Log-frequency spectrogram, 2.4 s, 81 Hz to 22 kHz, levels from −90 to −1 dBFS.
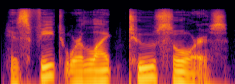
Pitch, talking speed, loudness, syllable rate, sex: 95 Hz, 155 wpm, -17 LUFS, 3.6 syllables/s, male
